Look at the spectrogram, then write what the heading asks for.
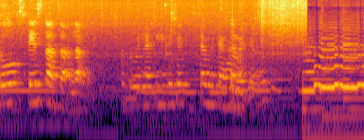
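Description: Chopped onions and green chillies sizzling in hot oil in a black kadai, stirred with a metal spatula. About four seconds in, chopped tomatoes go into the pan with a louder burst of hissing. Flute music comes in near the end.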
